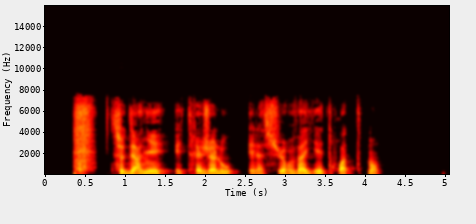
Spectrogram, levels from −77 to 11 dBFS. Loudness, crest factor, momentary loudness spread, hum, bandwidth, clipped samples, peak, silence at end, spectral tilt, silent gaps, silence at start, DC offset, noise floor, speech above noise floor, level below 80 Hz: -18 LUFS; 20 dB; 11 LU; none; 7.8 kHz; under 0.1%; 0 dBFS; 0.9 s; -4 dB/octave; 0.66-0.76 s, 2.49-2.53 s, 3.99-4.03 s; 0.35 s; under 0.1%; under -90 dBFS; over 72 dB; -54 dBFS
